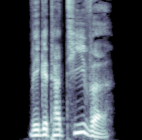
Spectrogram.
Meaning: inflection of vegetativ: 1. strong/mixed nominative/accusative feminine singular 2. strong nominative/accusative plural 3. weak nominative all-gender singular
- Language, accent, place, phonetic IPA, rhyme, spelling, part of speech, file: German, Germany, Berlin, [veɡetaˈtiːvə], -iːvə, vegetative, adjective, De-vegetative.ogg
